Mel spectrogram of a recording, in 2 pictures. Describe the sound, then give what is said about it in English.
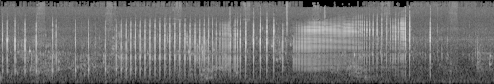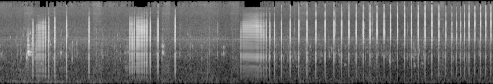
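Sperm whales clicking back and forth: dense trains of sharp, rapid clicks with irregular rhythm, speeding into creaky buzzes and pausing, over a hiss of underwater noise. No voices. “So what that was, it was not the sound of a hammock twisting in the wind, which is what it sounds like to me, but that was the sound of sperm whales talking to each other.”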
